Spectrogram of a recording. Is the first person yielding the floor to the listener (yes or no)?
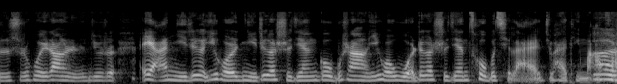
yes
